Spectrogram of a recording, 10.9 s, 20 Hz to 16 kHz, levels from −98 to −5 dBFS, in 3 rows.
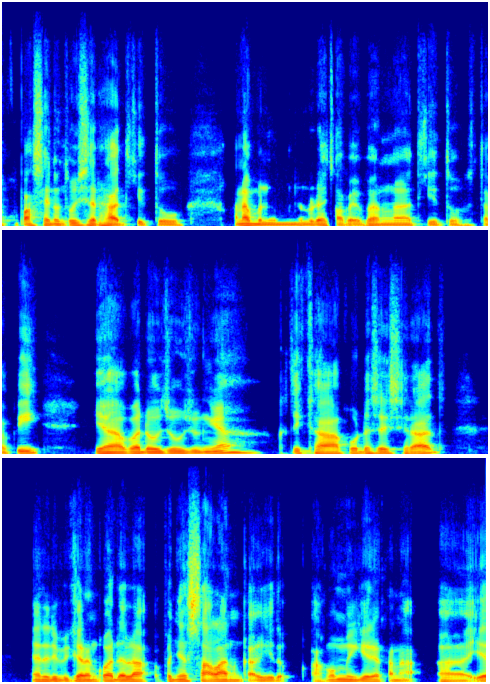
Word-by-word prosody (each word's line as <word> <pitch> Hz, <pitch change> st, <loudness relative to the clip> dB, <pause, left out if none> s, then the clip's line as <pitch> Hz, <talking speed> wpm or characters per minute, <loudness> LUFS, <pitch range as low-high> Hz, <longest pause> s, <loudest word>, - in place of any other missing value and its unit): aku -, -, -24 dB
paksain 100 Hz, +1 st, +2 dB
untuk 105 Hz, +2 st, 0 dB
istirahat 100 Hz, -5 st, +2 dB
gitu, 85 Hz, 0 st, -3 dB, 0.3 s
karena 110 Hz, +4 st, +3 dB
benar-benar 90 Hz, -1 st, -1 dB
udah 95 Hz, 0 st, +2 dB
capek 90 Hz, -, -1 dB
banget 90 Hz, -1 st, +1 dB, 0.2 s
gitu 85 Hz, -, -6 dB, 0.2 s
tapi, 130 Hz, +4 st, -1 dB, 0.4 s
ya 100 Hz, -2 st, +4 dB
pada 105 Hz, -1 st, +3 dB
ujung-ujungnya 110 Hz, +9 st, 0 dB, 0.2 s
ketika 110 Hz, -2 st, +1 dB
aku 110 Hz, +2 st, -2 dB
udah 105 Hz, -, -1 dB
selesai 100 Hz, -1 st, 0 dB
istirahat, -, -, +1 dB, 0.6 s
yang 110 Hz, -1 st, +1 dB
ada -, -, +2 dB
di -, -, 0 dB
pikiranku 105 Hz, +3 st, +2 dB
adalah 115 Hz, +2 st, +4 dB, 0.2 s
penyesalan 120 Hz, -2 st, +3 dB
Kak, -, -, -1 dB
gitu 95 Hz, -, -2 dB, 0.2 s
aku 85 Hz, +4 st, -6 dB
mikirnya 110 Hz, -1 st, +2 dB
karena, 90 Hz, -6 st, -4 dB, 0.2 s
eee, 90 Hz, -1 st, 0 dB
105 Hz, 175 wpm, -25 LUFS, 95-110 Hz, 0.6 s, ya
